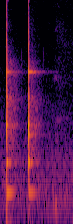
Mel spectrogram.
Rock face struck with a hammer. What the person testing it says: I'll tap and listen for any Hollow sounds so if you can hear that that's that's pretty solid rock that's not moving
